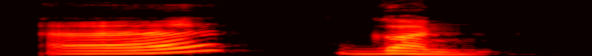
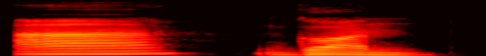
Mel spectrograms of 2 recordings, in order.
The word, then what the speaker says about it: आँगन: गुरु, आँगन भन्नुपर्नेमा आँगन अनि अधिकांश भन्नुपर्नेमा अधिकांश भने। – हो त, यसलाई आँगन आँगन र अधिकांश अधिकांश भनेर उच्चारण गर्नुपर्छ।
